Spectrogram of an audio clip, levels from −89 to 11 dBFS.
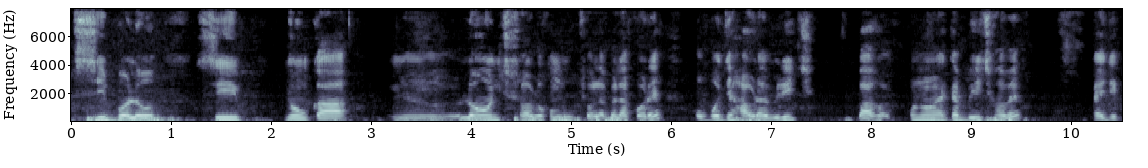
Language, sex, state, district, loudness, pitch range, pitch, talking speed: Bengali, male, West Bengal, Kolkata, -17 LUFS, 155-175 Hz, 160 Hz, 125 wpm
